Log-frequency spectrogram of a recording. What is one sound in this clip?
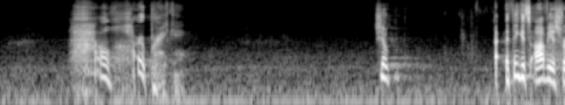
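A man speaks expressively in short bursts into a microphone, with pauses.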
